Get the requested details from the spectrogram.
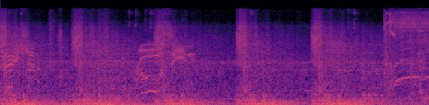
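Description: Explosions boom in short bursts.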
